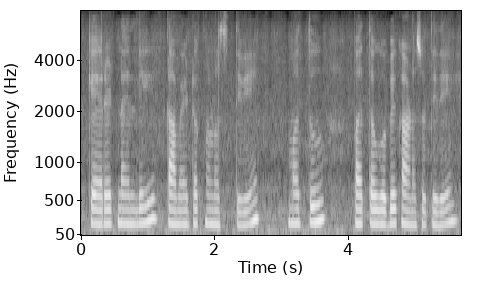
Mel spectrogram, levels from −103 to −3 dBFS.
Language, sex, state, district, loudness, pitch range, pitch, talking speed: Kannada, female, Karnataka, Bidar, -17 LUFS, 185-200 Hz, 190 Hz, 65 wpm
